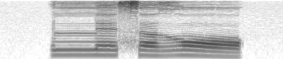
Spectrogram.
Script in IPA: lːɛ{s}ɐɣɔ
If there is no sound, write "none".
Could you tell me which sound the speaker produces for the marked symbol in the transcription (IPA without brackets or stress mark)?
s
